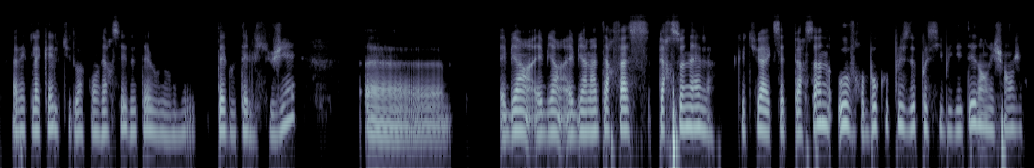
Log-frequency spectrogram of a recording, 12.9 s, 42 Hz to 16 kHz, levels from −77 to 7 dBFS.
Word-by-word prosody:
avec 165 Hz, 0 st, -2 dB
laquelle 165 Hz, +1 st, 0 dB
tu -, -, -12 dB
dois 150 Hz, +1 st, -3 dB
converser 155 Hz, +3 st, -3 dB
de 155 Hz, -, -5 dB
tel 160 Hz, 0 st, -3 dB
ou 140 Hz, -2 st, -9 dB, 0.5 s
tel 160 Hz, -1 st, +2 dB
ou 145 Hz, -, -9 dB
tel 150 Hz, -2 st, -3 dB
sujet, 175 Hz, -, -3 dB, 0.9 s
hem 65 Hz, -2 st, -1 dB, 0.7 s
et 135 Hz, -, +1 dB
bien 160 Hz, +2 st, +5 dB
et 145 Hz, -, +1 dB
bien 155 Hz, +1 st, +1 dB
et 145 Hz, -, +1 dB
bien 155 Hz, +1 st, +2 dB
l'interface 165 Hz, +1 st, +3 dB
personnelle 180 Hz, -3 st, +3 dB, 0.3 s
que -, -, -6 dB
tu -, -, -2 dB
as -, -, +9 dB
avec 155 Hz, -2 st, +2 dB
cette 155 Hz, -, -4 dB
personne 190 Hz, +6 st, +3 dB
ouvre 175 Hz, -6 st, +2 dB
beaucoup 180 Hz, +6 st, -1 dB
plus 190 Hz, -4 st, -2 dB
de 185 Hz, -, +1 dB
possibilités 170 Hz, +2 st, -2 dB
dans -, -, +2 dB
l'échange. 170 Hz, +1 st, -2 dB
160 Hz, 160 wpm, -25 LUFS, 145-175 Hz, 0.9 s, as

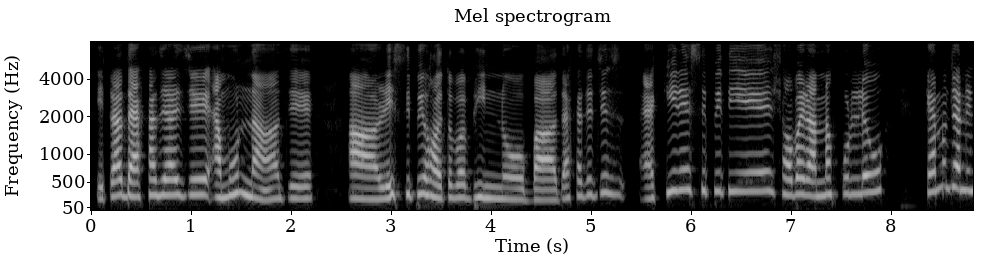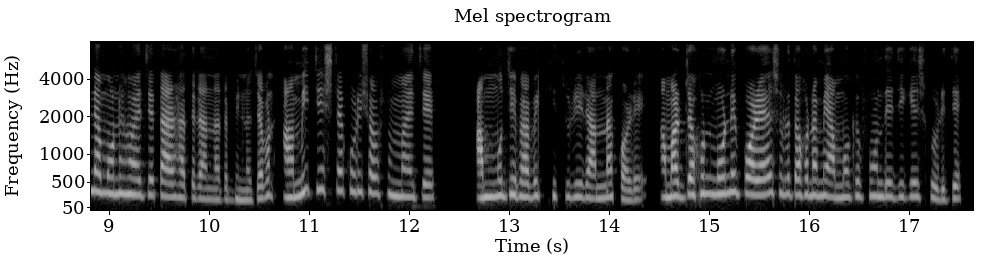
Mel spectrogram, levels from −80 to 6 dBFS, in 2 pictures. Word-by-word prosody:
এটা 205 Hz, +5 st, +1 dB, 0.2 s
দেখা 245 Hz, +2 st, +6 dB
যায় 275 Hz, 0 st, +5 dB
যে 275 Hz, -, +1 dB, 0.2 s
এমন 270 Hz, +7 st, +1 dB
না -, -, +6 dB, 0.3 s
যে 215 Hz, -1 st, -2 dB, 0.6 s
আ -, -, +10 dB, 0.3 s
রেসিপি 285 Hz, +3 st, -1 dB
হয়তোবা 225 Hz, -1 st, +2 dB
ভিন্ন 215 Hz, -3 st, -1 dB, 0.3 s
বা 185 Hz, -, +7 dB, 0.2 s
দেখা 220 Hz, +4 st, -3 dB
যায় 275 Hz, -2 st, -5 dB
যে, 315 Hz, -, -2 dB, 0.5 s
একই 310 Hz, +11 st, -3 dB
রেসিপি 350 Hz, -2 st, -4 dB
দিয়ে 335 Hz, 0 st, 0 dB, 0.3 s
সবাই 285 Hz, +1 st, +3 dB
রান্না 260 Hz, +2 st, +4 dB
করলেও, 295 Hz, +2 st, -1 dB, 0.5 s
কেন 335 Hz, +2 st, +2 dB
জানি 380 Hz, -2 st, +4 dB
না -, -, +5 dB
মনে 295 Hz, 0 st, +1 dB
হয় 280 Hz, -1 st, +1 dB
যে 275 Hz, -, -2 dB
তার 245 Hz, -2 st, +4 dB
হাতে 225 Hz, -1 st, -5 dB
রান্নাটা 195 Hz, -1 st, -6 dB
ভিন্ন। 180 Hz, -2 st, -6 dB
যেমন 265 Hz, +6 st, -2 dB, 0.2 s
আমি 255 Hz, +8 st, 0 dB
চেষ্টা 360 Hz, -1 st, -4 dB
করি 330 Hz, -1 st, -5 dB
সবসময় 275 Hz, -5 st, -3 dB
যে 230 Hz, -, -2 dB, 0.5 s
আম্মু 240 Hz, +3 st, +2 dB
যেভাবে 255 Hz, -3 st, 0 dB
খিচুড়ি 240 Hz, -1 st, -9 dB
রান্না 215 Hz, +2 st, -1 dB
করে। 190 Hz, -1 st, -5 dB, 0.2 s
আমার 250 Hz, +2 st, +5 dB
যখন 280 Hz, +2 st, +1 dB
মনে 300 Hz, +2 st, +1 dB
পড়ে 275 Hz, -2 st, +5 dB
আসলে 295 Hz, -2 st, -7 dB
তখন 275 Hz, 0 st, -1 dB
আমি 260 Hz, 0 st, -2 dB
আম্মুকে 235 Hz, +3 st, -5 dB
ফোন 255 Hz, -, -4 dB
দিয়ে 245 Hz, -1 st, -5 dB
জিজ্ঞেস 240 Hz, 0 st, -7 dB
করি 200 Hz, -4 st, -6 dB
যে, 215 Hz, -, -3 dB
255 Hz, 185 wpm, -23 LUFS, 230-290 Hz, 0.6 s, আ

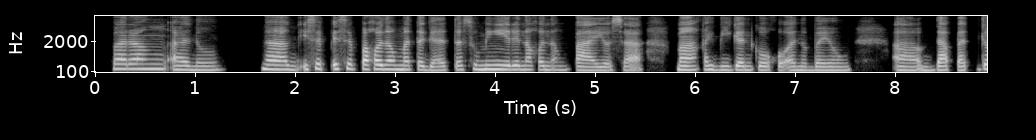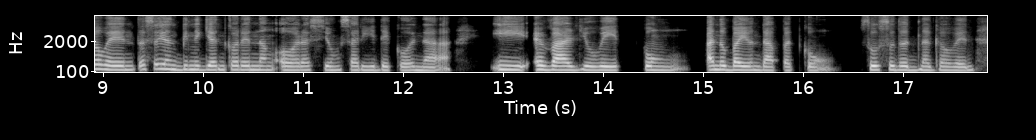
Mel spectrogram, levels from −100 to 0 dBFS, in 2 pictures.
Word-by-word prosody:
parang 255 Hz, 0 st, +1 dB
ano, 195 Hz, -1 st, -2 dB, 0.4 s
nag-isip-isip 235 Hz, +3 st, +1 dB
ako 235 Hz, -1 st, +6 dB
ng 230 Hz, 0 st, +3 dB
matagal 200 Hz, -3 st, -1 dB
tapos 215 Hz, +2 st, -5 dB
humingi 225 Hz, -1 st, +3 dB
rin 215 Hz, -, -3 dB
ako 210 Hz, 0 st, -4 dB
ng 200 Hz, 0 st, -7 dB
payo 180 Hz, -2 st, 0 dB
sa -, -, -2 dB, 0.4 s
mga 205 Hz, 0 st, +3 dB
kaibigan 195 Hz, -2 st, 0 dB
ko 195 Hz, -1 st, -1 dB
kung 185 Hz, -, -3 dB
ano 185 Hz, 0 st, -4 dB
ba 185 Hz, +1 st, -2 dB
yung, 185 Hz, +2 st, -6 dB, 0.4 s
um, 185 Hz, -1 st, -2 dB
dapat 195 Hz, -1 st, +1 dB
gawin. 215 Hz, -4 st, +3 dB
Tapos 225 Hz, +4 st, -3 dB
ayon, 240 Hz, -3 st, +2 dB
binigyan 210 Hz, -1 st, +1 dB
ko 210 Hz, -, +1 dB
rin 205 Hz, 0 st, +2 dB
ng 200 Hz, 0 st, -3 dB
oras 195 Hz, +1 st, -2 dB
yung 195 Hz, -1 st, 0 dB
sarili 195 Hz, -1 st, -2 dB
ko 180 Hz, 0 st, -3 dB
na 175 Hz, -2 st, -3 dB, 0.4 s
i-evaluate 195 Hz, -2 st, +3 dB, 0.2 s
kung 200 Hz, +4 st, -1 dB, 0.2 s
ano 215 Hz, +1 st, +5 dB
ba 205 Hz, -, +5 dB
iyon 195 Hz, 0 st, +1 dB
dapat 180 Hz, 0 st, -2 dB
kong, 175 Hz, -1 st, -6 dB, 0.3 s
susunod 205 Hz, -2 st, +2 dB
na 190 Hz, -, -2 dB
gawin. 180 Hz, -1 st, -3 dB
200 Hz, 150 wpm, -23 LUFS, 190-215 Hz, 0.4 s, ako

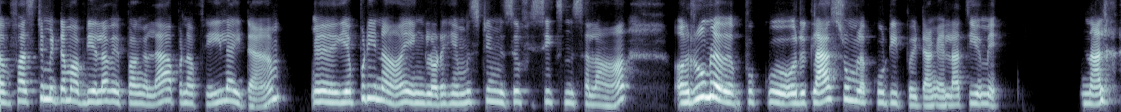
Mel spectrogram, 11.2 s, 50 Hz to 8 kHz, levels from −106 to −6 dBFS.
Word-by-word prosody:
First 255 Hz, +3 st, -1 dB
midterm 275 Hz, -2 st, 0 dB
அப்படில்லாம் 245 Hz, +2 st, 0 dB
வைப்பாங்கள்ல. 215 Hz, -2 st, -3 dB
அப்ப 235 Hz, -4 st, -10 dB
நான் 210 Hz, 0 st, -7 dB
ஃபெயில் 225 Hz, +7 st, -3 dB
ஆயிட்டேன். 170 Hz, -, -3 dB, 0.5 s
அ -, -, +5 dB, 0.3 s
எப்படினா, 290 Hz, 0 st, 0 dB, 0.2 s
எங்களோட 210 Hz, -2 st, 0 dB
கெமிஸ்ட்ரி 240 Hz, +4 st, -4 dB
மிஸ், 230 Hz, +2 st, -3 dB
பிசிக்ஸ் 240 Hz, -1 st, -9 dB
மிஸ் 220 Hz, -1 st, -8 dB
எல்லாம் 185 Hz, -, -4 dB, 0.8 s
ரூம்ல 345 Hz, 0 st, +9 dB, 0.3 s
பு 245 Hz, -, -4 dB, 0.2 s
பு 245 Hz, -, -1 dB, 0.2 s
ஒரு 220 Hz, 0 st, +2 dB
கிளாஸ் 275 Hz, +6 st, +5 dB
ரூம்ல 270 Hz, -4 st, +1 dB
பூட்டிட்டு 225 Hz, -3 st, -6 dB
போயிட்டாங்க 175 Hz, 0 st, -3 dB
எல்லாத்தையுமே. 200 Hz, +3 st, -3 dB, 1.0 s
நல் 255 Hz, +7 st, +3 dB
230 Hz, 140 wpm, -24 LUFS, 210-255 Hz, 1.0 s, ரூம்ல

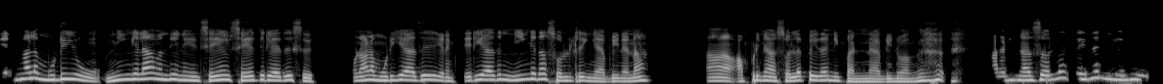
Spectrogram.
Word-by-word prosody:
"என்னால 260 Hz, +5 st, -1 dB, 0.2 s
முடியும். 215 Hz, -8 st, +2 dB, 0.2 s
நீங்கலா 240 Hz, +4 st, +2 dB
வந்து 230 Hz, +1 st, +2 dB
என்ன 200 Hz, -1 st, +1 dB, 0.2 s
செய்ய, 195 Hz, +2 st, +3 dB, 0.2 s
செய்ய 185 Hz, +1 st, +3 dB
தெரியாது. 195 Hz, 0 st, +1 dB
சு 155 Hz, -, +1 dB, 0.5 s
உன்னால 200 Hz, +4 st, +2 dB
முடியாது, 195 Hz, +1 st, +1 dB, 0.2 s
எனக்கு 160 Hz, -3 st, -5 dB
தெரியாதுன்னு 210 Hz, 0 st, +1 dB
நீங்க 235 Hz, +3 st, +1 dB
தான் 225 Hz, -, -4 dB
சொல்றீங்க!" 175 Hz, -3 st, 0 dB
அப்பிடினேன்னா! 145 Hz, +5 st, -1 dB, 0.7 s
ஆ -, -, -3 dB, 0.3 s
அப்பிடி 195 Hz, +5 st, -1 dB
நான் 170 Hz, -1 st, -1 dB
சொல்ல 165 Hz, +2 st, +3 dB
போய் 195 Hz, -2 st, +3 dB
தான் 195 Hz, -1 st, +1 dB
நீ 175 Hz, -, -2 dB
பண்ண! 130 Hz, 0 st, 0 dB
அப்பிடின்னுவாங்க. 135 Hz, +3 st, 0 dB, 0.7 s
அப்பிடி 190 Hz, +1 st, -4 dB
நான் 195 Hz, -1 st, 0 dB
சொல்ல 230 Hz, +7 st, -2 dB
போய் 250 Hz, +2 st, -1 dB
தான் 290 Hz, -4 st, -2 dB
நீ -, -, +1 dB
வந்து 210 Hz, -1 st, -1 dB
195 Hz, 170 wpm, -22 LUFS, 170-220 Hz, 0.7 s, செய்ய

